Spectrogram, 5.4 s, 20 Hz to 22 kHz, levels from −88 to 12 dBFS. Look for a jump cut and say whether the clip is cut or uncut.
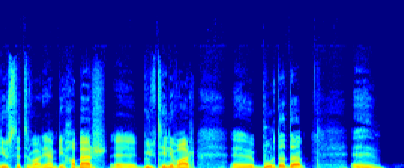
uncut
